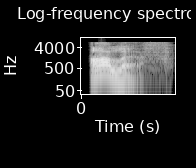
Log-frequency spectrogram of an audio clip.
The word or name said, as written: aleph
